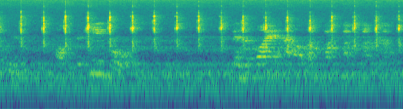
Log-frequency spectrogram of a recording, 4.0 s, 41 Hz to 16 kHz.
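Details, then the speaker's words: Sangamo spring-reserve time clock dated June 1975, fully overhauled, cleaned and polished: crisp even ticking about four to five beats a second in a quiet room, clock moved closer; healthy running movement. "i don't know if you can hear it ticking i'll move it closer"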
